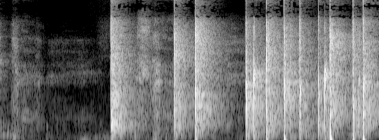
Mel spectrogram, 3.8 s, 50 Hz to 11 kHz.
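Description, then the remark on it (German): A small group claps by hand on a countdown among pallets stacked 3 meters high with boxes: a few scattered claps first, then a quicker run of sharp slaps that quickly fades, with faint voices just before. “Wenn man mit einem Applaus einsteigt, im Angesicht der Kisten, die hier um uns rumstehen, kann man schon mal die zahlreichen um uns rumstehen.”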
